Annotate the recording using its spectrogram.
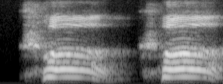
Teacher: ह मित्रांनो जो आहे शेवटी ह चा उच्चार होऊन आला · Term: महाप्राण व्यंजन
